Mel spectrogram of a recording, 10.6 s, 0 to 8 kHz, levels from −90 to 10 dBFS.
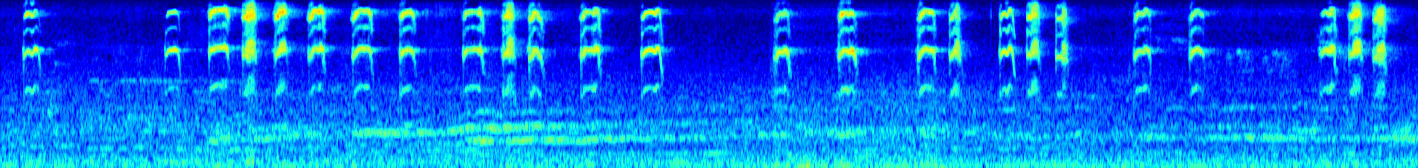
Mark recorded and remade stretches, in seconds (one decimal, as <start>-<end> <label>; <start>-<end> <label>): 0.0-1.5 recorded; 1.5-4.6 remade; 4.6-5.8 recorded; 5.8-7.1 remade; 7.1-8.1 recorded; 8.1-10.6 remade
